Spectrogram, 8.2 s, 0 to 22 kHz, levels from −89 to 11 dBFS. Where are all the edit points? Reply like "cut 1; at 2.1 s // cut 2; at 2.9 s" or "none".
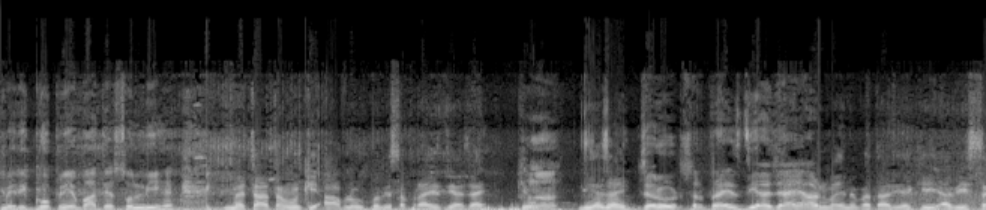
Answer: cut 1; at 1.8 s // cut 2; at 6.8 s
